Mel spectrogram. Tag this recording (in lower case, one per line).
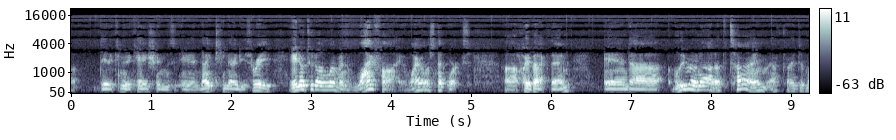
speech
